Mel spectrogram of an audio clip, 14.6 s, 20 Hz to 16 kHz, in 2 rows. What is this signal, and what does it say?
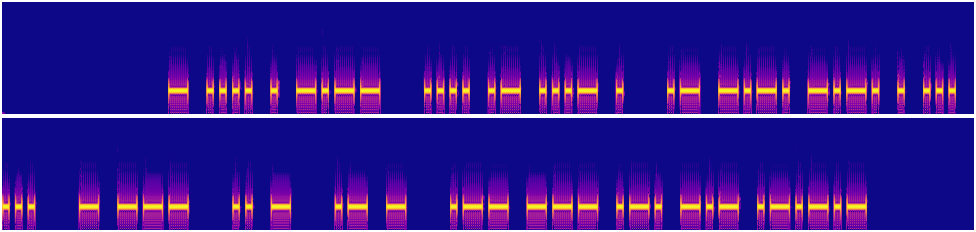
Morse code, heard as a keyed tone, about 25 wpm, 700 Hz. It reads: THEY HAVE ACCESS TO IT AT WORK.
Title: Sentences from Top 1000 Words - Review Part 4 - 25wpm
